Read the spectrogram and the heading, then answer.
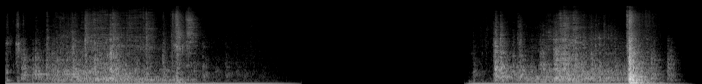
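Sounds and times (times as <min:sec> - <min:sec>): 
drawer: 0:00.1 - 0:02.4, 0:04.7 - 0:06.8.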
